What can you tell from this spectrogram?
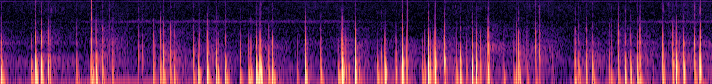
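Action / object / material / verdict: tap / cork coaster / cork / none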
